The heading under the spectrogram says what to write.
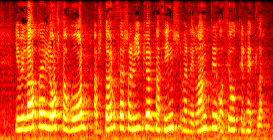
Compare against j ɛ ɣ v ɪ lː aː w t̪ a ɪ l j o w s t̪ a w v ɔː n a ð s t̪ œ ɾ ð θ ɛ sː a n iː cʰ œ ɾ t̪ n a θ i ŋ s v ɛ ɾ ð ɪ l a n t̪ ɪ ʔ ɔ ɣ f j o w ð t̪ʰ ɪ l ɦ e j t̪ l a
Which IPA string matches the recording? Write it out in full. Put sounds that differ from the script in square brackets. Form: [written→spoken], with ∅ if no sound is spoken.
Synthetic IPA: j ɛ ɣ v ɪ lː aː w t̪ a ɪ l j o w s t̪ a w v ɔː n a ð s t̪ œ ɾ ð θ ɛ sː a n iː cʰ œ ɾ t̪ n a θ i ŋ s v ɛ ɾ ð ɪ l a n t̪ ɪ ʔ ɔ ɣ [f→θ] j o w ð t̪ʰ ɪ l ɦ e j t̪ l a

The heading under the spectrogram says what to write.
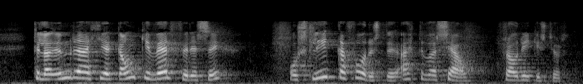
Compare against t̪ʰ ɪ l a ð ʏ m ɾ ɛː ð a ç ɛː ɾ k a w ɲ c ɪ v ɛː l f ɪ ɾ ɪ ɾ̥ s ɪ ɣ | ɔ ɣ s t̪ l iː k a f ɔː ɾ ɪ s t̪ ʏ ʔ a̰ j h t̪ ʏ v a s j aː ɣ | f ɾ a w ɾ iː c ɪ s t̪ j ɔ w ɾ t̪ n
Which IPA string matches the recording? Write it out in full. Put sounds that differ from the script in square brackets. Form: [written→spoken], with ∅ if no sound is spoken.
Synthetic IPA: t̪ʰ ɪ l a ð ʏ m ɾ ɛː ð a ç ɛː ɾ k a w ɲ c ɪ v ɛː l f ɪ ɾ ɪ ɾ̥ s ɪ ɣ | ɔ ɣ s t̪ l iː k a f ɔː ɾ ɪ s t̪ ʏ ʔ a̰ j h t̪ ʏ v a s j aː [ɣ→w] | f ɾ a w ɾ iː c ɪ s t̪ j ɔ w ɾ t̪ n

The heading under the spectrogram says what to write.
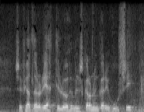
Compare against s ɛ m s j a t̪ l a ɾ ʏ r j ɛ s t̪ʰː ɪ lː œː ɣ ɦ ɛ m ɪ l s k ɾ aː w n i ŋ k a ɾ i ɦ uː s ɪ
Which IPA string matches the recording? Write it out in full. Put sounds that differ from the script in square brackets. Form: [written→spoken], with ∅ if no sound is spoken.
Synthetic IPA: s ɛ m [s→f] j a t̪ l a ɾ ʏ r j ɛ [s→h] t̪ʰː ɪ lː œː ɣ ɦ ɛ m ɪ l s k ɾ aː w n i ŋ k a ɾ i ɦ uː s ɪ

